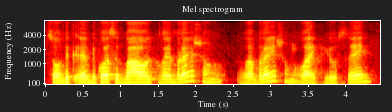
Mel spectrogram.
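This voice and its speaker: An English learner with a non-native accent, speaking haltingly in a lesson and repeating words to practise. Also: mid-range voice, vocal fry, darkish tone, slightly rough, poor audio. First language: not English.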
